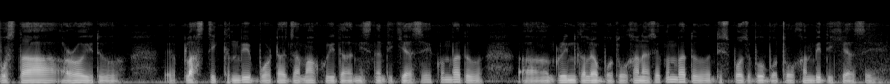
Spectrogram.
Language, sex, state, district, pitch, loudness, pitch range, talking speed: Nagamese, male, Nagaland, Kohima, 90 Hz, -23 LUFS, 85-95 Hz, 190 wpm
